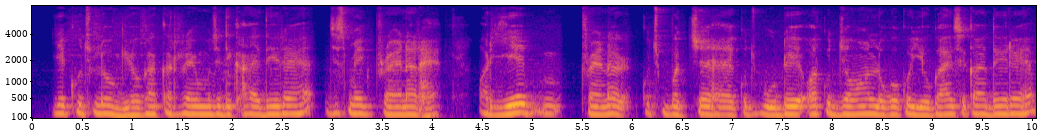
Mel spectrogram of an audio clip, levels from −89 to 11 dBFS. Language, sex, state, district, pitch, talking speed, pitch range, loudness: Hindi, male, Uttar Pradesh, Varanasi, 155 Hz, 205 wpm, 150-165 Hz, -18 LUFS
